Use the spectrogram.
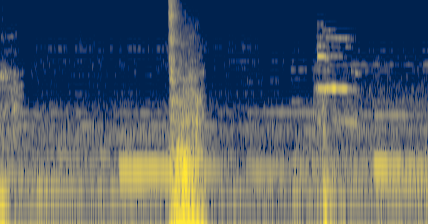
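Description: A cat lets out a loud, drawn-out meow, followed a moment later by a shorter, quieter second meow in a quiet room.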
